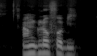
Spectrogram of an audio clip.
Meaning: Anglophobia
- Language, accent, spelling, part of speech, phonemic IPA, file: French, France, anglophobie, noun, /ɑ̃.ɡlɔ.fɔ.bi/, LL-Q150 (fra)-anglophobie.wav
